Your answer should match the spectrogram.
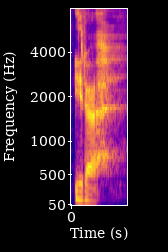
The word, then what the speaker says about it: Ira: Yeah, the way you pronounce my name is Ida. Bit of a rolled, it's a Maori Ida. Name. Yes. – As in IDA, just IDA. – But spelled IRA, but Ida.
